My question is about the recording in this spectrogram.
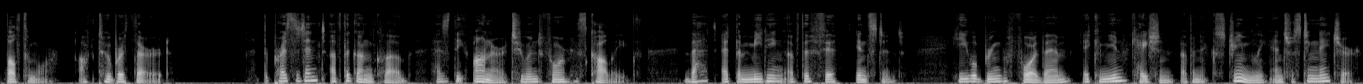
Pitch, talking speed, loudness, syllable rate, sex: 120 Hz, 160 wpm, -22 LUFS, 5.7 syllables/s, male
